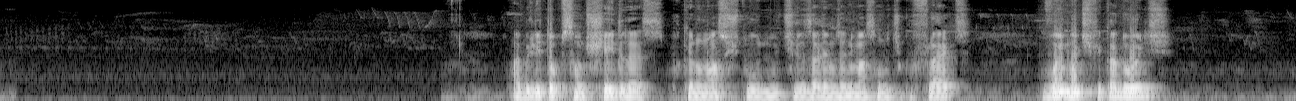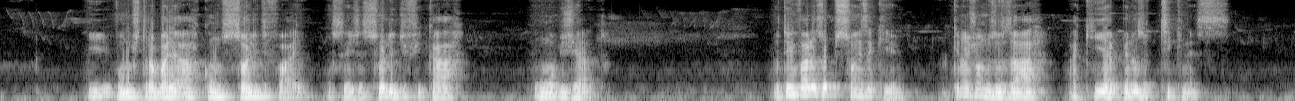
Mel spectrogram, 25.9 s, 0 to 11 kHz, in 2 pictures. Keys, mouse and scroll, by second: 3.9-4.9 drag, 6.4-8.1 drag, 11.2-13.0 drag, 14.5-16.3 drag, 18.7 middle click.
